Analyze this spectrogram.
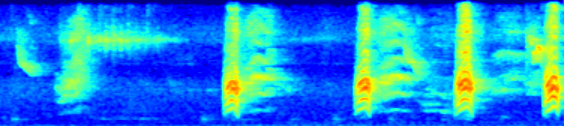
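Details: Long-tailed shrike in the morning: a soft drawn-out whistle at first, then four loud rasping notes roughly every half second to second, over a low steady rumble.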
